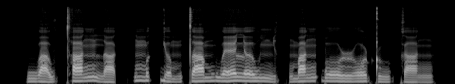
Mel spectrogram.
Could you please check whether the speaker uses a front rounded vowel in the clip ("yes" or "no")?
no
